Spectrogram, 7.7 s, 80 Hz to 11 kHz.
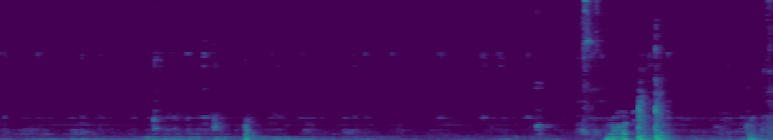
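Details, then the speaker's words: System boiler with vented cylinder, underfloor heating and radiators showing L2 lockout, case on: low hum, faint irregular ticking and sharp clicks but no burner roar, struggling to fire and no spark heard; ignition box power suspected, unconfirmed. "of all, it sounds like it's struggling to fire. Let's give it another, give it another go. Nope. And I know the case is on, but I can't hear the spark."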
